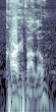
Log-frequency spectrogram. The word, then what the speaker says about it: Carvalho: All right, next up, our very own Marco Carvalho. Carvalho, I should say it correctly with my Brazilian accent.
